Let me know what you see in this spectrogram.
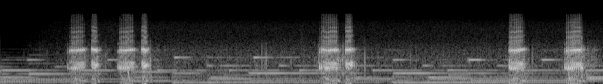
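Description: Tree frog calling: about seven short, buzzy croaks in three clusters, several of them in quick pairs, with a second or two between clusters.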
